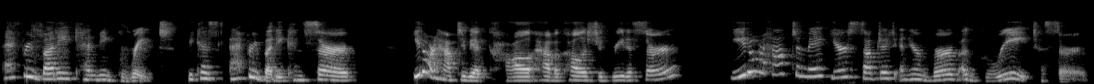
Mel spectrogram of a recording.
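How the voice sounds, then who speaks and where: A woman reading a picture book aloud to young children in a deliberate, teacherly way, adding simple explanations as she goes. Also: on the high side, very animated, muffled recording. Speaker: children's read-aloud storyteller.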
